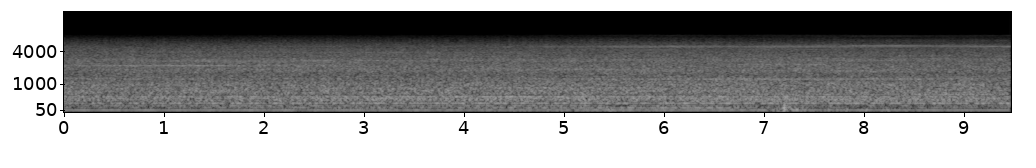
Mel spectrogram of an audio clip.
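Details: 2003 Carrier 3.5-ton condenser, test run after a new fan motor and capacitor: an even, steady whir with a smooth low hum and no rattles or scraping; the condenser fan runs cleanly and sounds healthy.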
